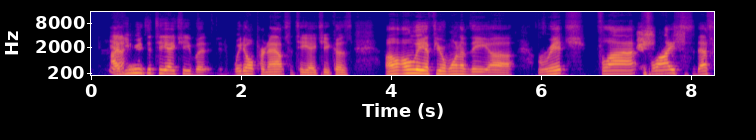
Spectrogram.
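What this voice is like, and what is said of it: Southern American accent. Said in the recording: “with my southern accent”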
